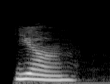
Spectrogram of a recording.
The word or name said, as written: yonge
